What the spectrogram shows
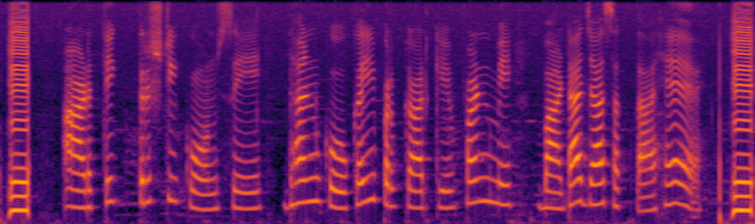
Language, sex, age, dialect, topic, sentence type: Hindi, female, 18-24, Garhwali, banking, statement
